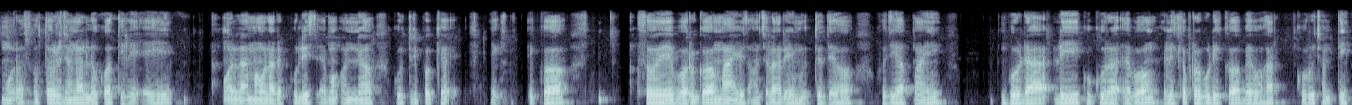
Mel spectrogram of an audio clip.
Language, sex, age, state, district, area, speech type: Odia, male, 18-30, Odisha, Kalahandi, rural, read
